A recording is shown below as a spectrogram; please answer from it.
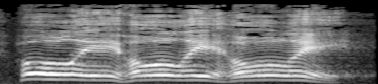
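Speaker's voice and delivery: very loud, high, ringing cry; angels' acclamation. Acted. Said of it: "provoked the angels to sing".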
